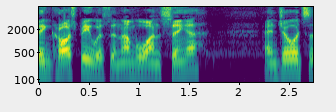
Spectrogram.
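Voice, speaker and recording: A man talks with an Australian accent in a dark, mellow tone. The sound is dry and close, with no echo. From Western Australia, Fremantle. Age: 70s. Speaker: doctor. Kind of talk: personal storytelling monologue. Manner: reflective, with frequent hesitations.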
